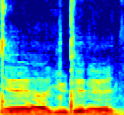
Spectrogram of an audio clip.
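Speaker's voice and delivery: sarcastic, dry, mock-praising tone.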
